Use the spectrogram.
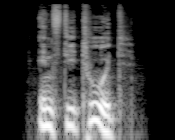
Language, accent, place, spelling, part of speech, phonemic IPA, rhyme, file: German, Germany, Berlin, Institut, noun, /ɪn.stiˈtuːt/, -uːt, De-Institut.ogg
- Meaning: 1. institute (independent research institution) 2. department (subdivision of a faculty)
